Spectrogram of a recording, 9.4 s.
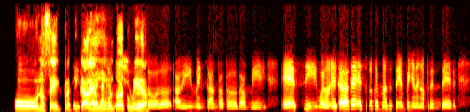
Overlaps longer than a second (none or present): present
